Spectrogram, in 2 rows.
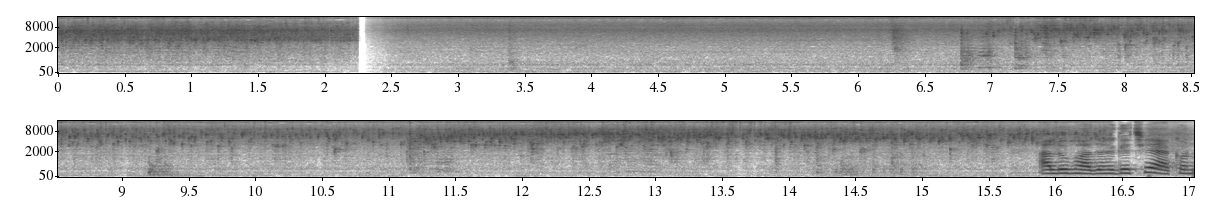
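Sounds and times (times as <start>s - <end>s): potatoes sizzling in oil: 0.0s - 5.7s, 6.4s - 16.9s
skimmer knocking and scraping pot: 13.9s - 15.2s.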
